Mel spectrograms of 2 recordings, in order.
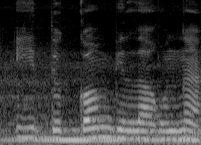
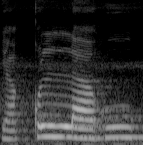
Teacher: cara bacanya tanpa didengung jadi langsung dimasukkan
